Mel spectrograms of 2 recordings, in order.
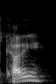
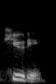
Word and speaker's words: Cuddy: Is it Miss Cuddy? It's Cutie. Cutie, excuse me.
